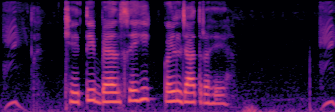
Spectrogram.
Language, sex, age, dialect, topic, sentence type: Bhojpuri, female, 31-35, Western, agriculture, statement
